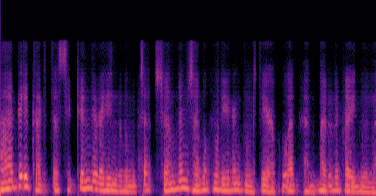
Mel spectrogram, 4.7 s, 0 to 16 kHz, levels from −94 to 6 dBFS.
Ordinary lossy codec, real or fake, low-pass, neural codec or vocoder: none; fake; 7.2 kHz; codec, 16 kHz, 0.5 kbps, FreqCodec, smaller model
